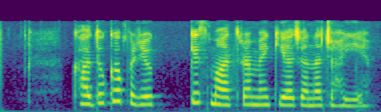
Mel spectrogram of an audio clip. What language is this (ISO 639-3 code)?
hin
